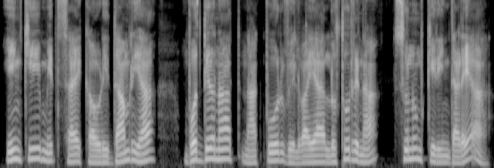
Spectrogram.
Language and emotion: Santali, neutral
